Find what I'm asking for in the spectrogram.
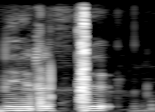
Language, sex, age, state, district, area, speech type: Tamil, male, 18-30, Tamil Nadu, Namakkal, rural, read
